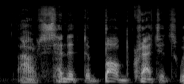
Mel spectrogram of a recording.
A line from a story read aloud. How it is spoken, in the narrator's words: whispered Scrooge, splitting with a laugh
